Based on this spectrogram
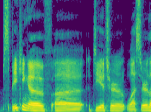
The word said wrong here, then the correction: Dieter Laser: that's another, or Laser, Dieter Laser. Am I pronouncing that correctly? – Dieter Laser. Yeah.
